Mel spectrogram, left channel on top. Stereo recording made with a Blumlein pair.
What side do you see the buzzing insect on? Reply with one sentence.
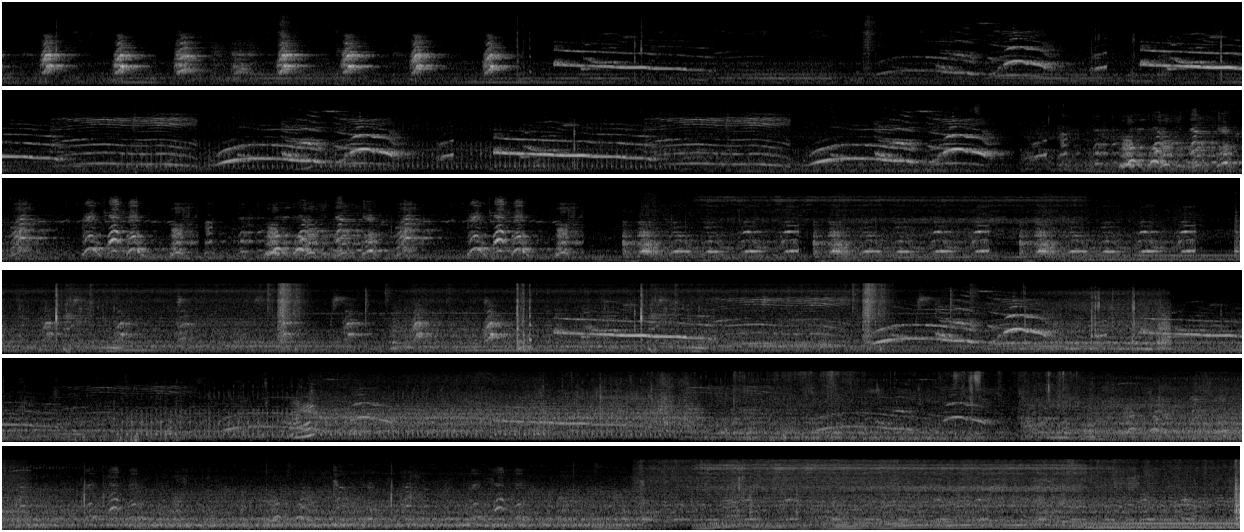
In this clip you hear the buzzing insect on the right.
